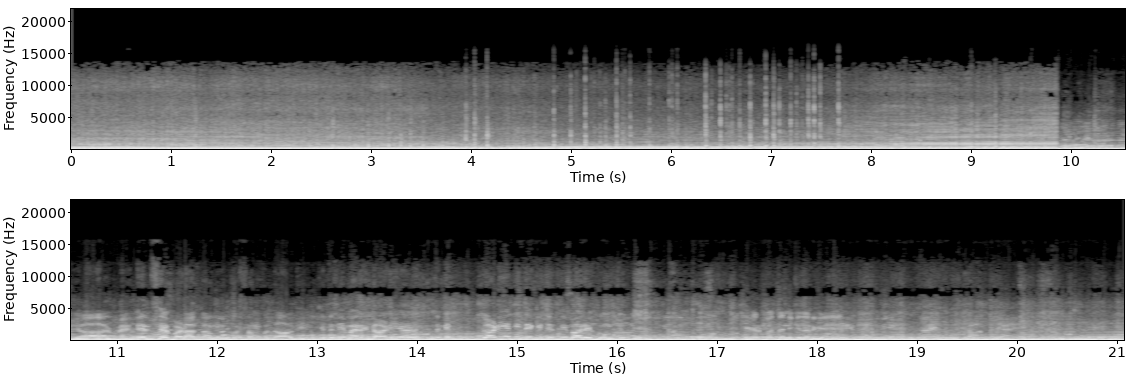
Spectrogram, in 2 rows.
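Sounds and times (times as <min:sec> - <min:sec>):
motorcycle engine high revs: 0:00.0 - 0:10.0
engine crackles: 0:00.0 - 0:21.0.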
